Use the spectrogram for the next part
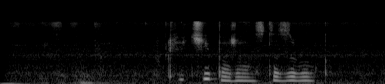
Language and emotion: Russian, sad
